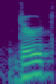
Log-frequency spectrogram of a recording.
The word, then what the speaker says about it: DERT: Both of you are active with the Deschutes Estuary Restoration Team, DERT, DIRT, if you want to pronounce the acronym.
